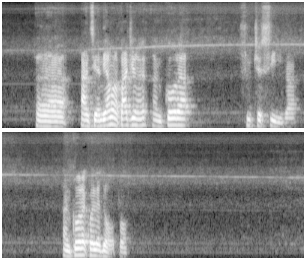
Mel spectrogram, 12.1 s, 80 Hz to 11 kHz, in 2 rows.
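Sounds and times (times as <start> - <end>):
thin high-pitched whine: 0.0 - 12.0.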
